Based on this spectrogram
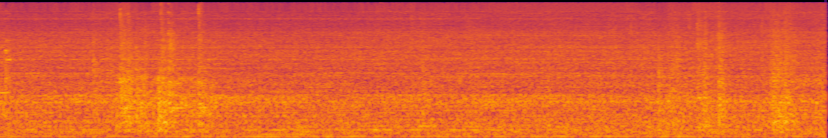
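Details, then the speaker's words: Utica oil-fired boiler during service, draft checked over the fire with a good chimney and clean, soot-free boiler: steady, even burner roar with no pulsing or rumble; normal burner operation. "Yeah, we're getting good draft. Once I got my finger over, I'll release it. See, we're getting good draft over the fire. That's perfect right there."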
